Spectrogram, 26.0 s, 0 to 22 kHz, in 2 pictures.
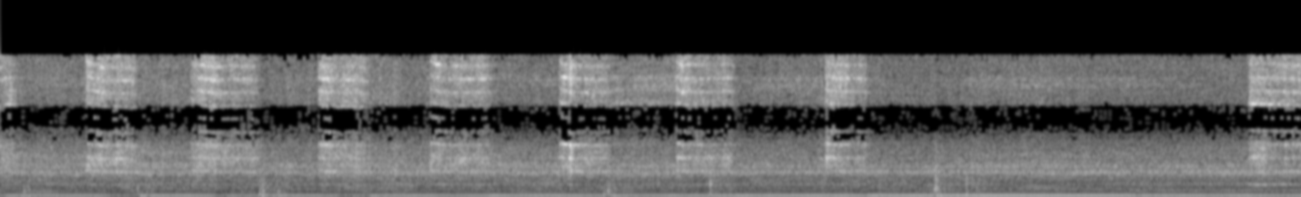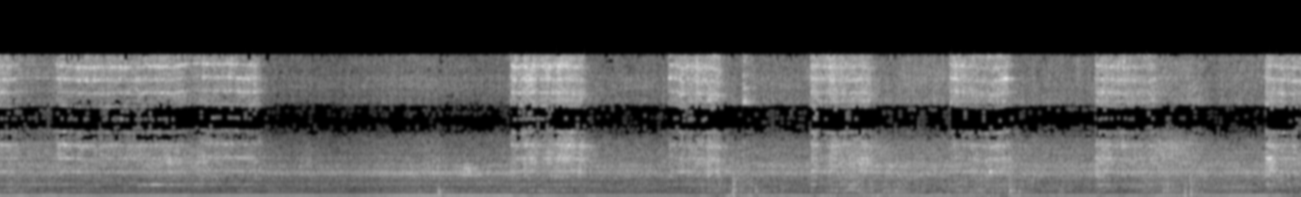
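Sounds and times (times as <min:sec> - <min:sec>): band saw humming: 0:00.0 - 0:26.0.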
